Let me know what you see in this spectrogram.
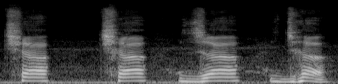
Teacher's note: ठीक है, हल्का सा इसमें संघर्ष महसूस होगा इन शब्दों का जो वर्णों का उच्चारण करते समय। ठीक है, जीभ जो स्पर्श भी करेगा और संघर्ष भी करेगा उच्चारण करते समय, मुख से वायु निकलते समय। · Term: स्पर्शी संघर्ष व्यंजन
